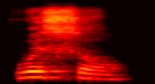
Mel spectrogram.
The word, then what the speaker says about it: whistle: you don't hear it whistle there's a t there you don't hear it and also the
